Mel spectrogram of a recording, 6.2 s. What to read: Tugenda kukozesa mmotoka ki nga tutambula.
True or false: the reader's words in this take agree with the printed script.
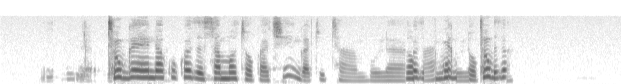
false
